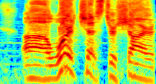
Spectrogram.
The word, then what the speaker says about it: Worcestershire: While he's trying to cook these truffles, I'm like, Worcestershire sauce is how you say it.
